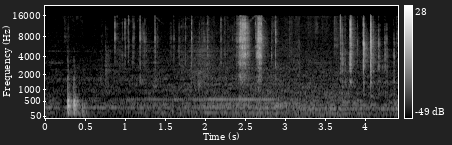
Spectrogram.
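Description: Hands handling a motor controller and its plastic mounting adapters while fitting screws and nuts: a dull knock just after the start, then a few light, sharp clicks of metal screws against plastic, about two and a half seconds in and again near the end.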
